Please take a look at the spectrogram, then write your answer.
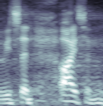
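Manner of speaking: usual speaking voice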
